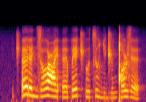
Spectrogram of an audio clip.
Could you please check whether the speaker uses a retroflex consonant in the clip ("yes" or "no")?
yes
